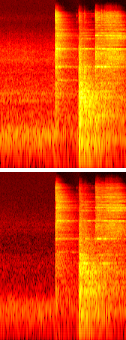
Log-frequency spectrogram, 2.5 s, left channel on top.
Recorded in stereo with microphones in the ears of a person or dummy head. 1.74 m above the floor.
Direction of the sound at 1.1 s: 30° left (ahead or behind).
